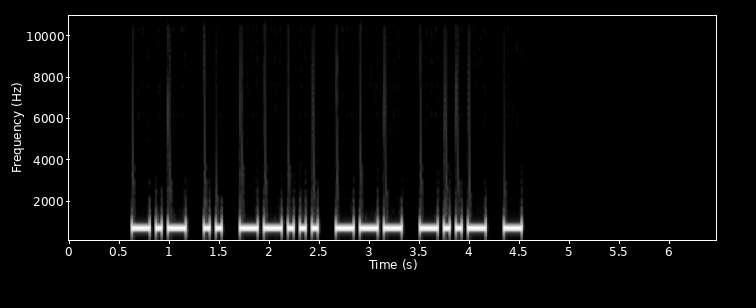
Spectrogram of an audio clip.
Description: Morse code, heard as a keyed tone, about 20 wpm, 700 Hz. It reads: KI7OXT
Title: USA Call Signs - 6 Characters - Repeated 2x - 20wpm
